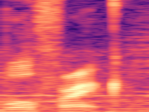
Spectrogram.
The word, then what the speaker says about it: Wulfric: satisfaction of peace out Wulfric Wulfric you can I'm pretty sure it's pronounced old Frick but I'm gonna keep calling bull for it cuz it sounds cooler you can keep going at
